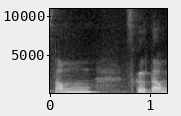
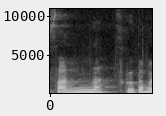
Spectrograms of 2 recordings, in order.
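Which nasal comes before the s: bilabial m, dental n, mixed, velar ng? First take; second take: bilabial m; dental n. First: The nasal before the s is an m. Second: The nasal before the s is a dental n. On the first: This is how the south says it. "In the south it is Samskritam" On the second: This is how the north says it. "in the north it is Sanskritam, a dental one"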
